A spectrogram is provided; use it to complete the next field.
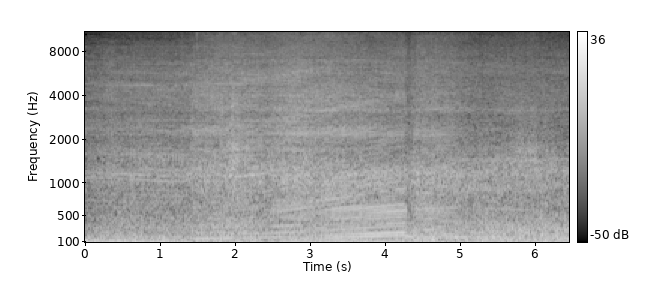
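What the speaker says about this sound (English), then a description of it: "And the exhaust note is pretty good too." A 2022 KTM 1290 Super Adventure S motorcycle engine rumbles loud and close, with a steady exhaust note that rises briefly as it revs and then settles back, heard alone.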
